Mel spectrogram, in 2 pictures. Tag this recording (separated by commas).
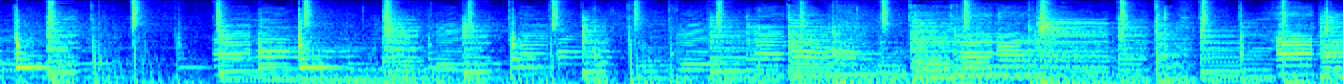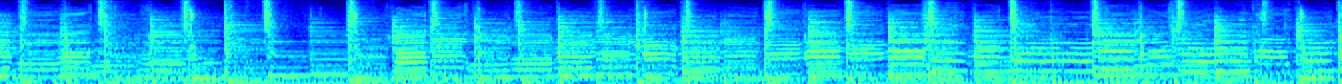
Guitar, Musical instrument, Music, Drum kit, Drum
